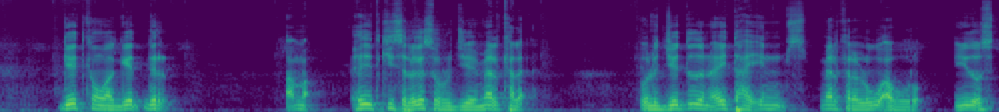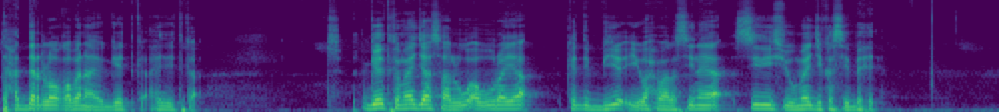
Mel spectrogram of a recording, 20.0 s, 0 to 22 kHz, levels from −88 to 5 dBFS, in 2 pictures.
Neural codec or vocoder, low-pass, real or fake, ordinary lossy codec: vocoder, 44.1 kHz, 128 mel bands every 256 samples, BigVGAN v2; none; fake; none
